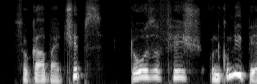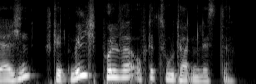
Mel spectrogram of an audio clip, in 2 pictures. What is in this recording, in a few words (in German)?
Hessisch Dataset Sample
